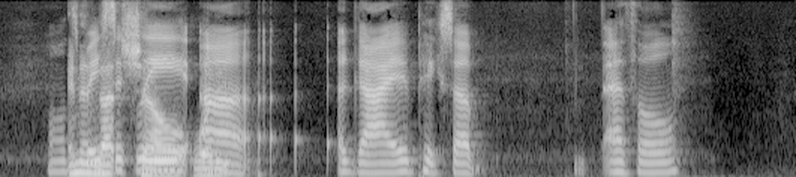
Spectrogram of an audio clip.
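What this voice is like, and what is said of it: Usual voice. Nothing is said of it.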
